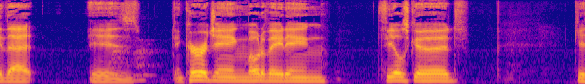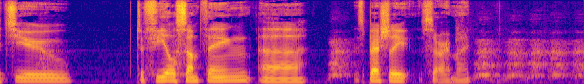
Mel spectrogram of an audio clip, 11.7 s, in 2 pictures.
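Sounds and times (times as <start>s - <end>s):
speech: 0.0s - 4.7s, 5.8s - 6.6s, 7.2s - 10.9s
hounds barking: 1.3s - 1.8s, 9.1s - 9.5s, 10.5s - 11.6s.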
